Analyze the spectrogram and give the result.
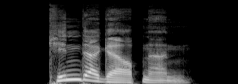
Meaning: dative plural of Kindergärtner
- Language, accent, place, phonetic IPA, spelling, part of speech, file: German, Germany, Berlin, [ˈkɪndɐˌɡɛʁtnɐn], Kindergärtnern, noun, De-Kindergärtnern.ogg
